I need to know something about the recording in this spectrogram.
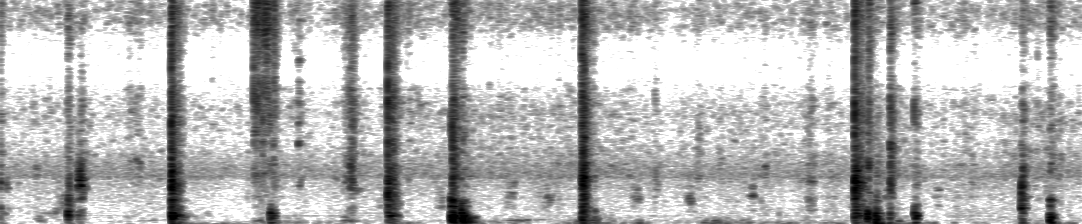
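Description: A machete chops into wood with sharp, repeated knocks.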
